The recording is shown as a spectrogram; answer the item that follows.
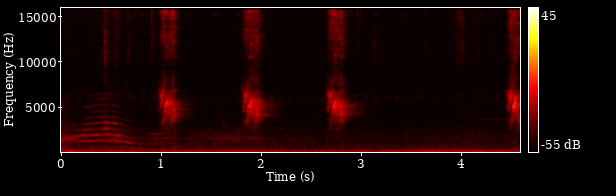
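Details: Mother cat nursing her kittens, hitting them after they bite her while feeding. One drawn-out meow with stacked harmonics opens the clip. Short, sharp, high bird chirps then repeat roughly every second over a low background hum.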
